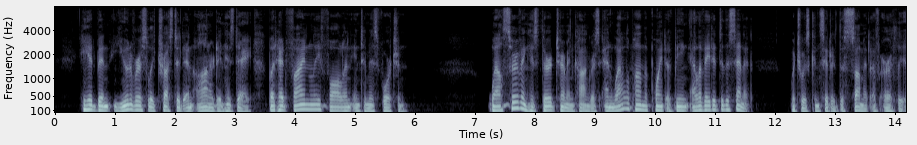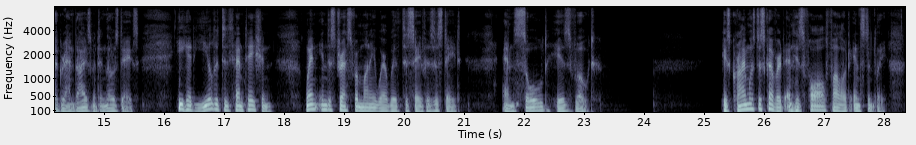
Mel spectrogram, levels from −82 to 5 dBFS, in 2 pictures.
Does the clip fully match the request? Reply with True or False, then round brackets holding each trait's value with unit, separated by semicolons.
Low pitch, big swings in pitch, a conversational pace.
True (100 Hz; 5.9 semitones; 155 wpm)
